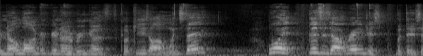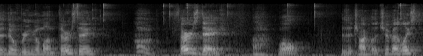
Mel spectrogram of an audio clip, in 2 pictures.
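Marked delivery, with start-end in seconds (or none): 3.3-4.8 high, loud outrage; outraged. Acted. Boss outraged. 6.5-7.3 shocked gasp. Acted. Gasp at Thursday.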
